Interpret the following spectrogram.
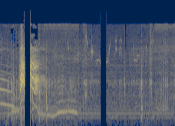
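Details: A domestic cat meows once, a tonal cry that slides steadily down in pitch over about a second after a sharp, loud burst at the start, then fades into low background hiss.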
